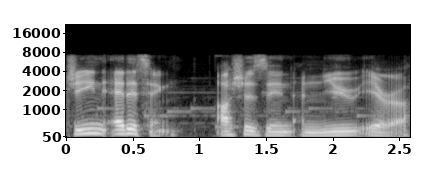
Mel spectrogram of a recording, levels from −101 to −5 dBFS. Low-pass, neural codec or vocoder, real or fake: 7.2 kHz; none; real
